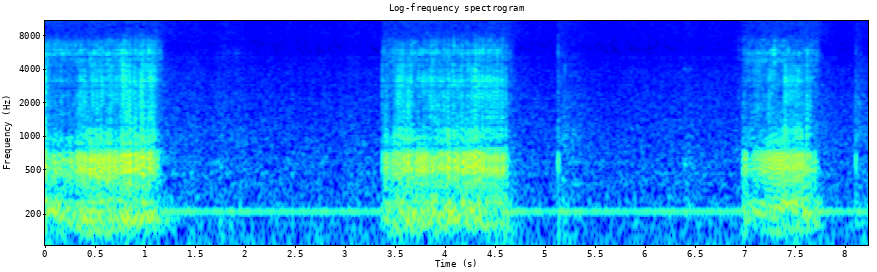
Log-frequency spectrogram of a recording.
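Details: Louna, a three-month-old French Bulldog puppy, snoring while asleep with eyes open: three rasping, breathy bursts about a second long, spaced roughly three seconds apart, with near silence between breaths.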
